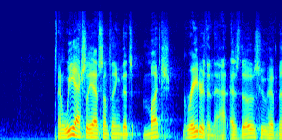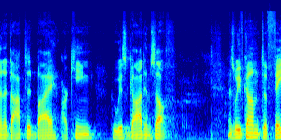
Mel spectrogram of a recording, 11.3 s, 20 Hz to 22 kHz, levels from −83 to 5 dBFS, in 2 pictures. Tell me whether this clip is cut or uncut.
uncut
